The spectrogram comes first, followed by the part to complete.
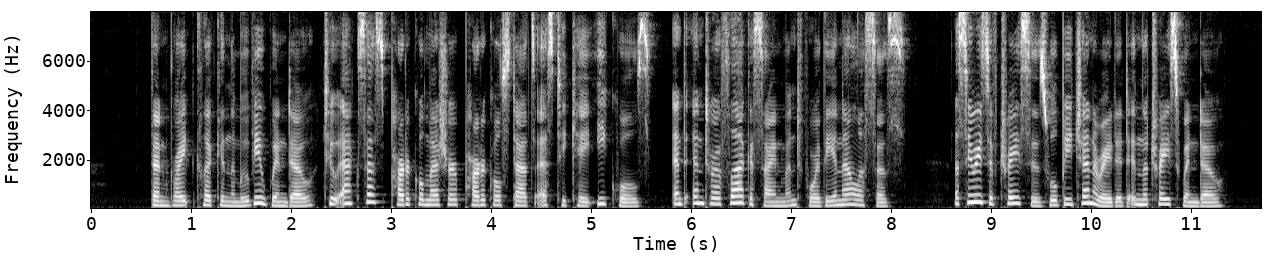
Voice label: Voiceover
